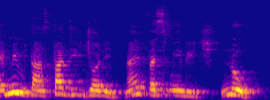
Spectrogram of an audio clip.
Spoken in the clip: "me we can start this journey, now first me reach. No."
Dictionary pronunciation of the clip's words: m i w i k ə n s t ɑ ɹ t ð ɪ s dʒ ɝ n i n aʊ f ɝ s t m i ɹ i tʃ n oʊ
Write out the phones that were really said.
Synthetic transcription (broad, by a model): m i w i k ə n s t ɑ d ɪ dʒ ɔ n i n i f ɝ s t m i ɹ i tʃ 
